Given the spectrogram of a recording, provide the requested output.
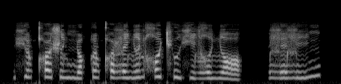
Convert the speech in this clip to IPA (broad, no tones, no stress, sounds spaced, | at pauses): ç o ʎ qʰ u ʃ ɒ ʎ ɲ o q ɒ ʎ qʰ u ɮ æ ʎ ɒ ʎ χ o cʰ u ç e ʎ ʁ u ʎ ɒ | ɮ e ɮ i ŋ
